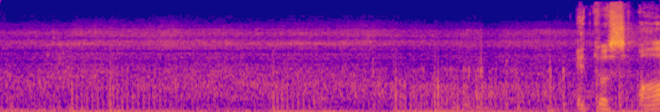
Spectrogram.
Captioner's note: suspenseful music; motor buzzes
